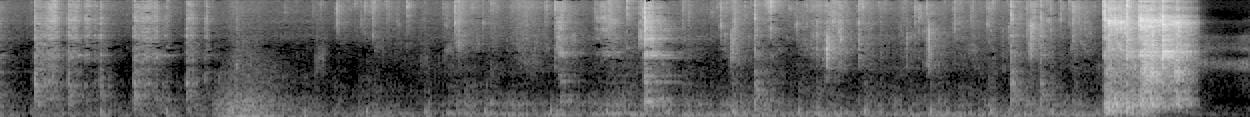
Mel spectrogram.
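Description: Eggplant rinsed in a kitchen, with intermittent clattering of dishes and utensils, splashing water, and a loud rush of running tap water near the end.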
